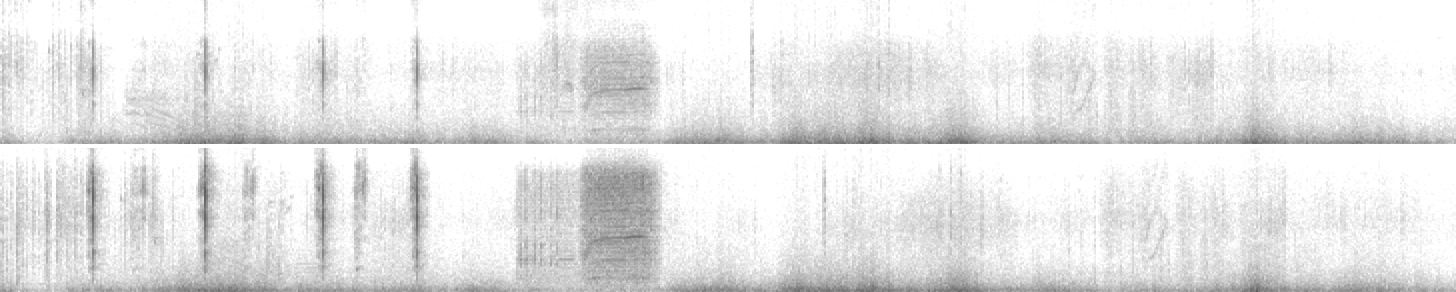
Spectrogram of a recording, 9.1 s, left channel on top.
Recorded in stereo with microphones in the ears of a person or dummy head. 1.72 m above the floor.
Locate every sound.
0.5 s scissors: 50° right (ahead or behind)
3.2 s a camera shutter: 55° right (ahead or behind)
